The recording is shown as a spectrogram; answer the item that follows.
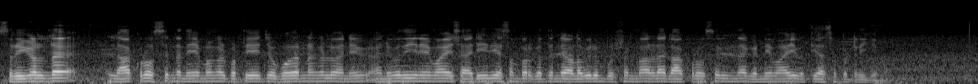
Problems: constant background noise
